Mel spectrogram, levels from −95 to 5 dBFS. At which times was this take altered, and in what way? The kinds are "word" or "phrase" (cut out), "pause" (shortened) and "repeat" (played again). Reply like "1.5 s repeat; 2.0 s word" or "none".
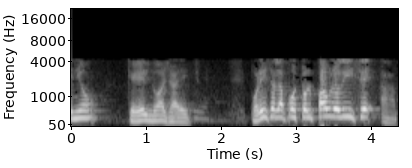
none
